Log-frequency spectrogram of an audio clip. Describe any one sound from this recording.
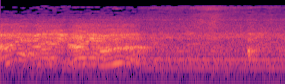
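A man's voice speaks briefly through a radio loudspeaker.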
